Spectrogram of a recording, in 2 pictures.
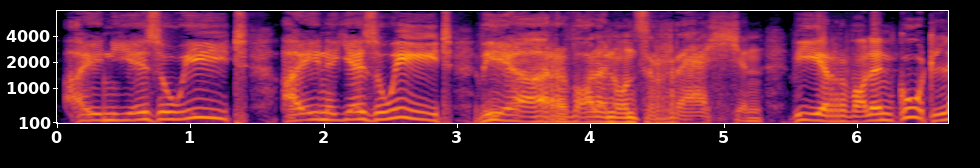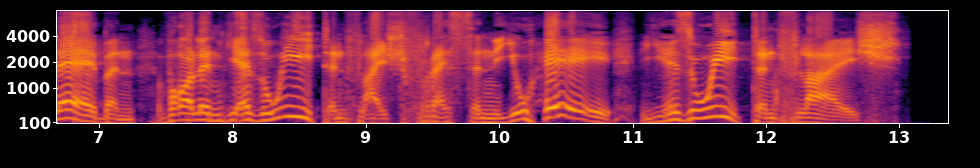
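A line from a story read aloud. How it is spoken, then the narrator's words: Crowd shouting. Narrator (German): alle schrien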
